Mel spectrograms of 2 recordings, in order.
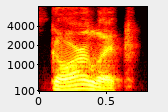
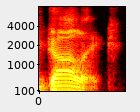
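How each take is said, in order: First: The word is said in a standard accent. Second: The word is said in a Brooklyn accent. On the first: This is how the word is supposed to be said. "It's garlic" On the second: This is how the speaker habitually says it. "I say garlic like I'm from Brooklyn"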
